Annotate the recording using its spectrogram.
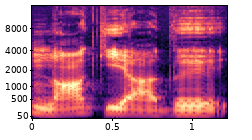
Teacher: நாகு plus யாது நாகியாது, உகரம் இகரமாக வந்து மாறுது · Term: குற்றியல் லிகரம்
